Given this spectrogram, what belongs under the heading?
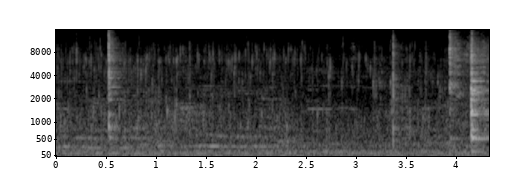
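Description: Fresh cream being stirred into cooked chicken handi in a pot, a soft wet stirring and gentle bubbling heard close and quietly, with a few sharp spoon clinks against the pot scattered through.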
